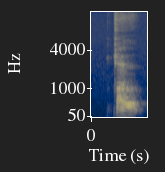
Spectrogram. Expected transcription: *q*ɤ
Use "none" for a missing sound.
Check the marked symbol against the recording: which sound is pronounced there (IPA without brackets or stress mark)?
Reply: q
